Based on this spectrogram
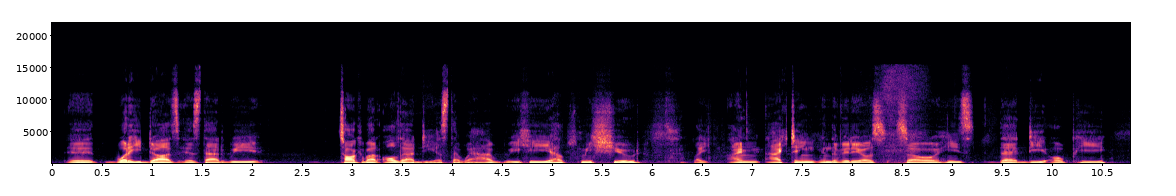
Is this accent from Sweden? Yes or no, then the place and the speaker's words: yes; Sweden; I am a dude from Sweden.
